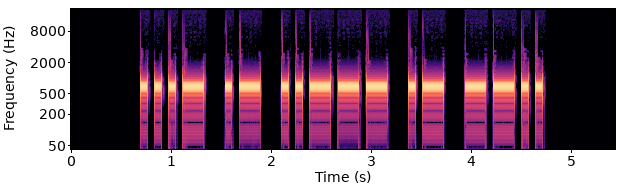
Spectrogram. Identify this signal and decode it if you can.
Morse code, heard as a keyed tone, about 17 wpm, 700 Hz. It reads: VA2AZ
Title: DXCC-100 Call Signs - 5 Characters - Repeated 3x - 17wpm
